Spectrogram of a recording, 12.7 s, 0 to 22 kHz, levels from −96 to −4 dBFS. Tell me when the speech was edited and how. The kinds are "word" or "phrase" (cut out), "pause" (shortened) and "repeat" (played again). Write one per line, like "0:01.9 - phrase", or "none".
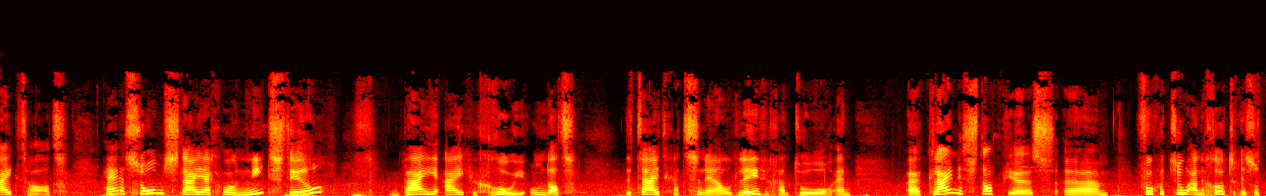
none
